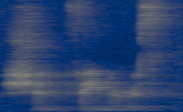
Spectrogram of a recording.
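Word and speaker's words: Sinn Féiners: lady there mentioned that the shin fers pronounced shin fainer were to meet that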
